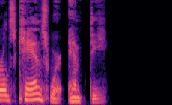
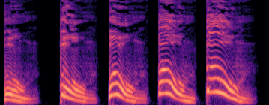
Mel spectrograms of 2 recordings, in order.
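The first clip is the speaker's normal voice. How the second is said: booming footsteps; 5 semitones higher, 3 dB louder, much slower than usual. A narrator's reading. Mister Krupp running down hallway, rising booms. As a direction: separate falling booms, climbing in pitch.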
